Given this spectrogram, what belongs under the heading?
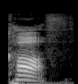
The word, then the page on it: cough: gh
